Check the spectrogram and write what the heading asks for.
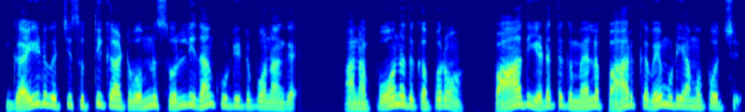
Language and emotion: Tamil, sad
